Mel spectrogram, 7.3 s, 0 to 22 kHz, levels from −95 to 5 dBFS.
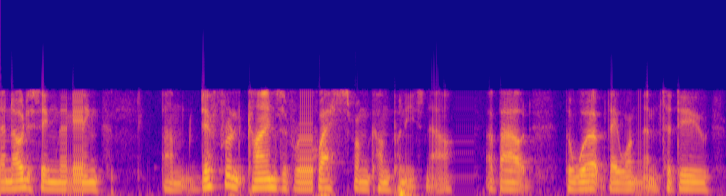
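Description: Speech with short robotic stutters at 0.62–0.82 s, after "um different kinds of" at 3.0–3.12 s, at 4.56–4.74 s, and after "about the work they" at 6.38–6.42 s. These come from packet loss with the last packet repeated, buzzing at roughly 50 Hz, which fits 20 ms packets, over G.711 telephone coding.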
